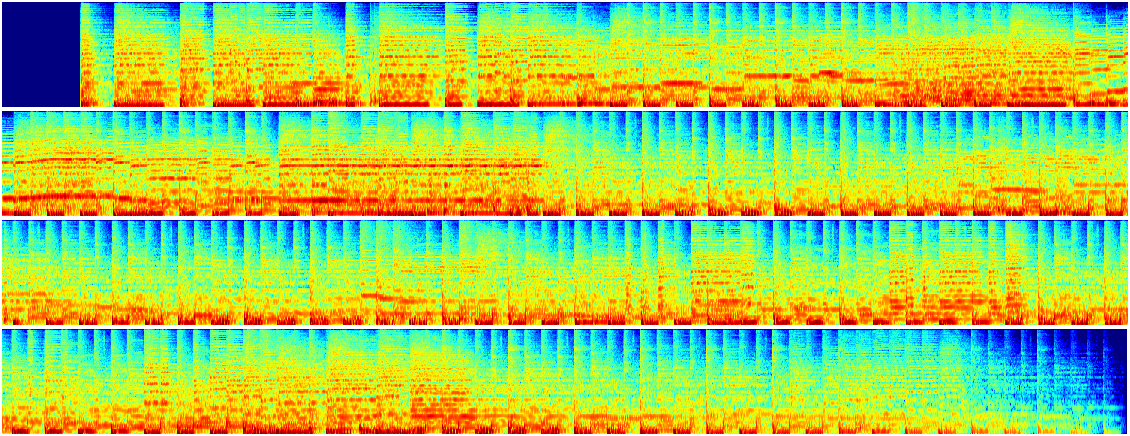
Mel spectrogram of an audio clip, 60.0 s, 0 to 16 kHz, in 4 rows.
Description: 원키에서(+3)올린 멜로디 포함된 MR입니다.
Db
앞부분30초, 뒷부분30초씩 편집해서 올려 드리고 있습니다.
중간에 음이 끈어지고 다시 나오는 이유는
